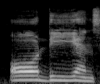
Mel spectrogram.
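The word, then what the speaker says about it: audience: द ऑडियंस, ऑडियंस का मतलब होता है दर्शक, ऑडियंस देखिए AUODIDENCENS, ऑडियंस, लास्ट में तो ई का कोई उच्चारण ही नहीं होगा, सौ तक उच्चारण है।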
